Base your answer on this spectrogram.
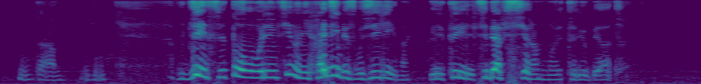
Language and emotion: Russian, angry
